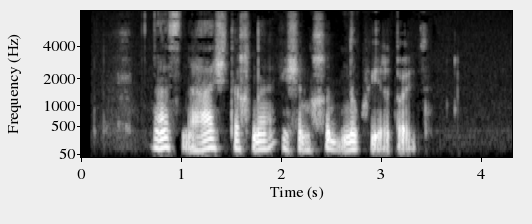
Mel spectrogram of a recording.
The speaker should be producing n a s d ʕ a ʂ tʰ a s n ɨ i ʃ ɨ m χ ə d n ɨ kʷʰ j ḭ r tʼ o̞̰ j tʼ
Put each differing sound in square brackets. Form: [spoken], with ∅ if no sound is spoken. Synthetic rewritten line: n a s d ʕ a [ʃ] tʰ a [χ] n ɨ i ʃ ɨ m χ ə d n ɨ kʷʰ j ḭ r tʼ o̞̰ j tʼ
